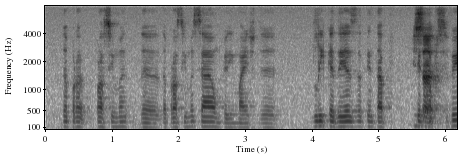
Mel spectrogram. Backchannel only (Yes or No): Yes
